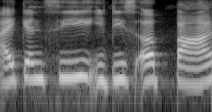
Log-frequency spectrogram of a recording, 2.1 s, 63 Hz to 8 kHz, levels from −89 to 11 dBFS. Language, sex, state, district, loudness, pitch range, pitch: English, female, Maharashtra, Gondia, -16 LUFS, 245-275 Hz, 260 Hz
